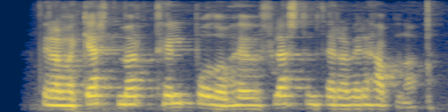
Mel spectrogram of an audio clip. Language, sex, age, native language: Icelandic, female, 50-59, Icelandic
